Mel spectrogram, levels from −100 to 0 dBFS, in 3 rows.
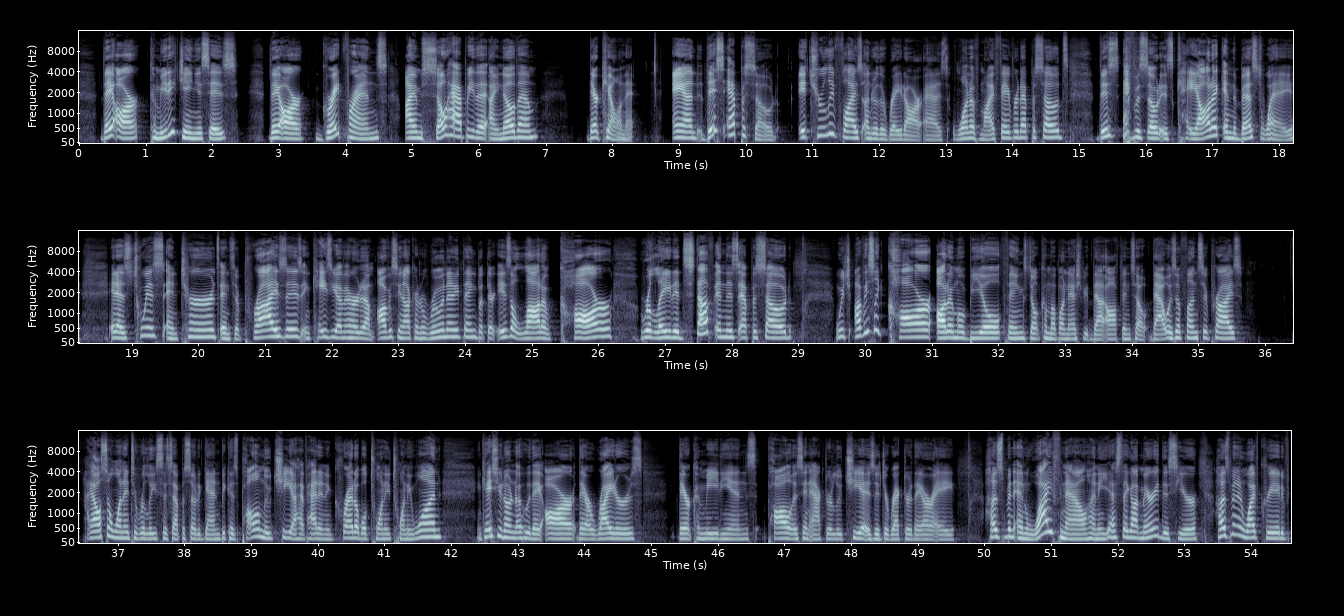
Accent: American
